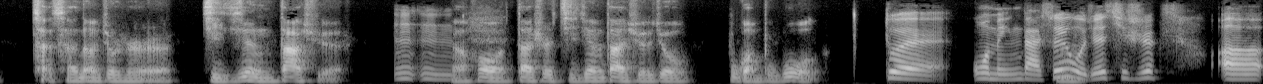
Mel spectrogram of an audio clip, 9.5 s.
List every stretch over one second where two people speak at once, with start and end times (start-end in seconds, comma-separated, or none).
none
